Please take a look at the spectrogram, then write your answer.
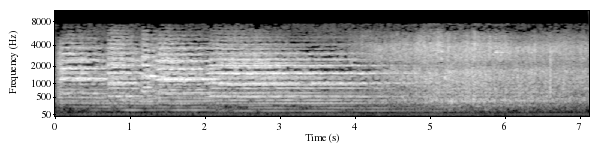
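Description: A subway train pulls into a station, its brakes letting out a loud, sustained metallic squeal that fades into a steady rumbling roar of wheels and rails. No voices are heard.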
